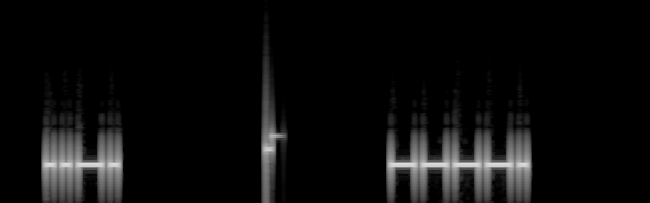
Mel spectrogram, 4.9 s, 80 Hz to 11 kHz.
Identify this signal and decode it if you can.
Morse code, heard as a keyed tone, about 20 wpm, 700 Hz. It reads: F 9
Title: Single Character (Letter:Number:Punctuation:Prosign) 20wpm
